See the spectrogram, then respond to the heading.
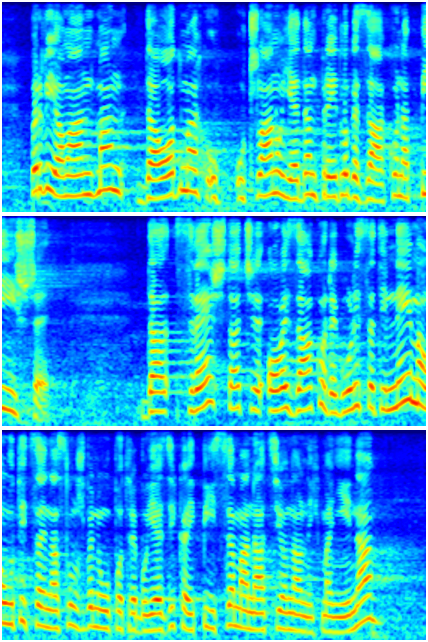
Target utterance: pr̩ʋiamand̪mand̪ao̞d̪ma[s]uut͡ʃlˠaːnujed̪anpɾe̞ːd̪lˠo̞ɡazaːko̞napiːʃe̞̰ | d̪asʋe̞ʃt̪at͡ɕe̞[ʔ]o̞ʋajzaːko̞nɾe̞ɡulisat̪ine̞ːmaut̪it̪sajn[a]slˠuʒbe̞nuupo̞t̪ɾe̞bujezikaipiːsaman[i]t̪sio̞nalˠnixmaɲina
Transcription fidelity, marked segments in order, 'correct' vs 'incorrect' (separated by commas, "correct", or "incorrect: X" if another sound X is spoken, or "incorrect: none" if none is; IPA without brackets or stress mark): incorrect: x, correct, correct, incorrect: a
